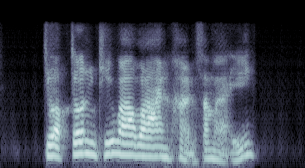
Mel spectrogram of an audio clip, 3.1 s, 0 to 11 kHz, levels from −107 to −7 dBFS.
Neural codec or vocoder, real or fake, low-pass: codec, 16 kHz, 1 kbps, FreqCodec, smaller model; fake; 7.2 kHz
